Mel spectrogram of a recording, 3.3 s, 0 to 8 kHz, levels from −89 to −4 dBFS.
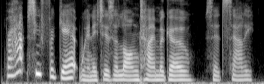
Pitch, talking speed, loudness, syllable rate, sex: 185 Hz, 220 wpm, -17 LUFS, 5.3 syllables/s, female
